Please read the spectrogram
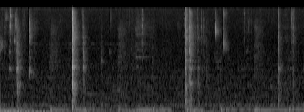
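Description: A few scattered sharp clicks and light knocks, two of them louder, about a second and a half and nearly four seconds in, as things are handled on a tabletop, over a low hum that comes and goes.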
